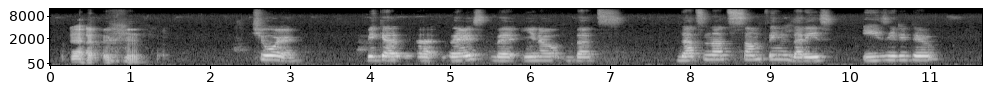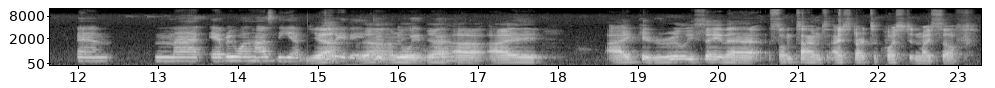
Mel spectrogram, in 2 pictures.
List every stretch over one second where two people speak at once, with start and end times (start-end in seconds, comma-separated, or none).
14.8-16.7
